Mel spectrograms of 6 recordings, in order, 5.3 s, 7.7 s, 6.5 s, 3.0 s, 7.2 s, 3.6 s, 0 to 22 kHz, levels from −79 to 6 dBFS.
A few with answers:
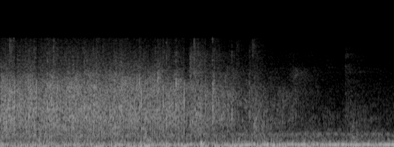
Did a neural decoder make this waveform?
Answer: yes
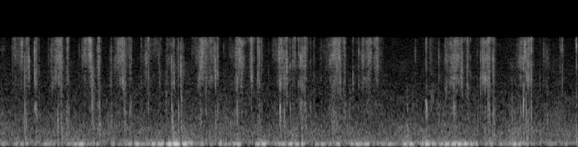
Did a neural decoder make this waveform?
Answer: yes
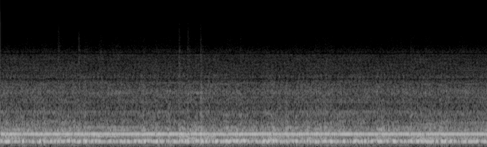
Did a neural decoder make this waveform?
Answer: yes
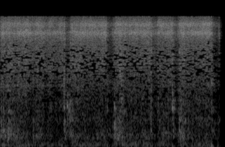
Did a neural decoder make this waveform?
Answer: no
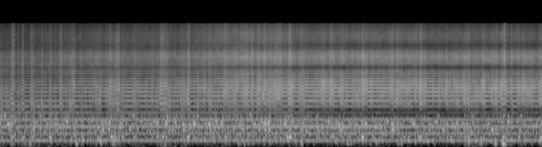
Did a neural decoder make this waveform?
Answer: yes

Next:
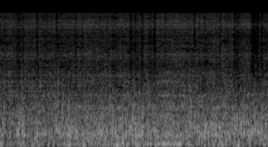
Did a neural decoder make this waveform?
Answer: yes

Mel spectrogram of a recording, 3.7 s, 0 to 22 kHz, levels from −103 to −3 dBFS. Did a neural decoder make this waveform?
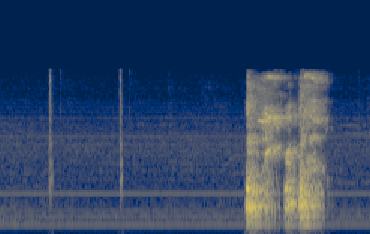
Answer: no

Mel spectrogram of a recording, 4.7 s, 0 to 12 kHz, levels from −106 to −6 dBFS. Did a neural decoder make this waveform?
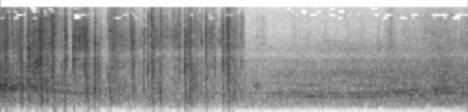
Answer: no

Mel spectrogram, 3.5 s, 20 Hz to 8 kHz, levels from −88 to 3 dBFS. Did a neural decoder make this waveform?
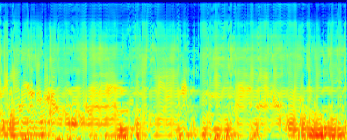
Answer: yes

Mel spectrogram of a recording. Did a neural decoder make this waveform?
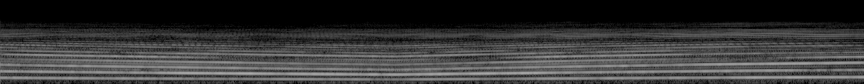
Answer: no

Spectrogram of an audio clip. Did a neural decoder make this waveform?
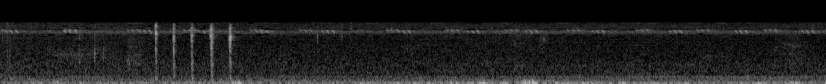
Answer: no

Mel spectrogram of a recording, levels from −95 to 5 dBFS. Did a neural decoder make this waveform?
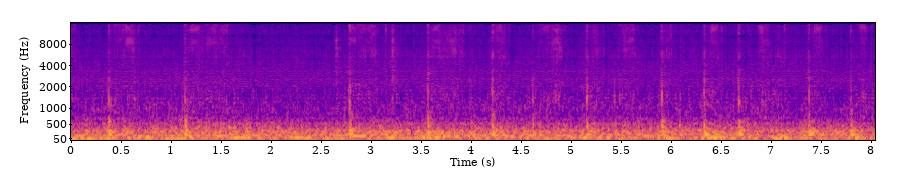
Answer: yes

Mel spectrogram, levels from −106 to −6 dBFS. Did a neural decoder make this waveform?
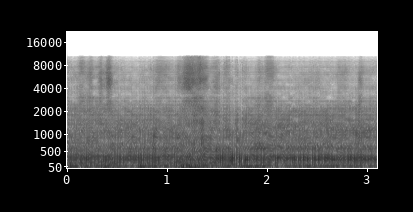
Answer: yes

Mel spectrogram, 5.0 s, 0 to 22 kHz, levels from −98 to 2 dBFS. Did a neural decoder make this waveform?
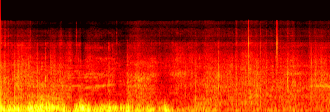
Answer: yes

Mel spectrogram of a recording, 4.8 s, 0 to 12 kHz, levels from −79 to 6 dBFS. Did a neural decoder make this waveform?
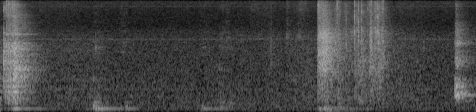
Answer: no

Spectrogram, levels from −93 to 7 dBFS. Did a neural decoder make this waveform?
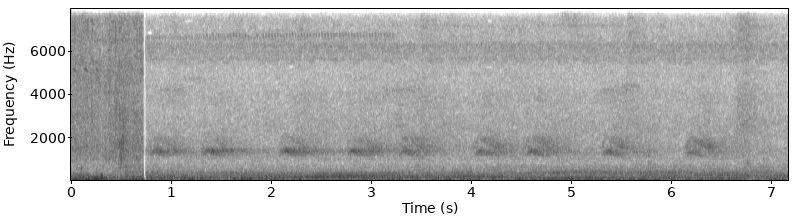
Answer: no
